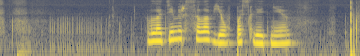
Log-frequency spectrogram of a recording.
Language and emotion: Russian, neutral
